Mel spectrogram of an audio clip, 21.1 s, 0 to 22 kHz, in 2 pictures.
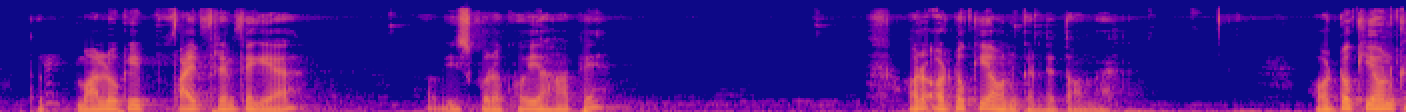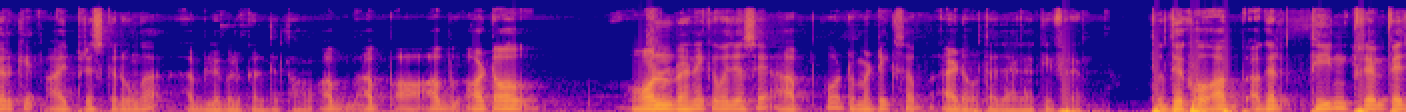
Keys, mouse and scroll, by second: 3.8 click, 8.5 click, 9.5-11.7 shift+middle drag, 11.7 i, 17.8 middle click, 18.3-18.8 scroll down 1, 18.8 shift+middle click, 19.3-21.0 drag.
